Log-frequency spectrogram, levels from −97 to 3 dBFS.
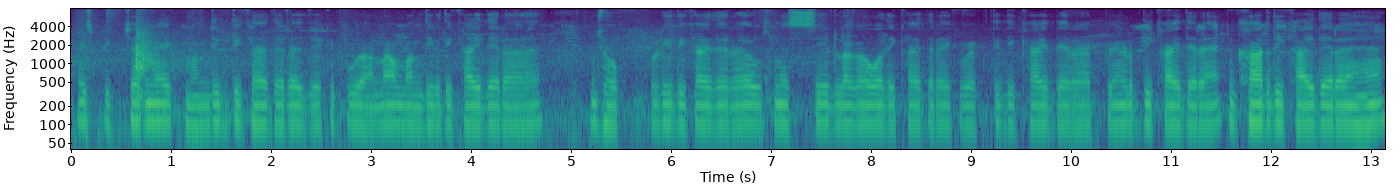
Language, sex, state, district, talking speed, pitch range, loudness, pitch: Hindi, male, Maharashtra, Nagpur, 205 wpm, 105-110 Hz, -33 LUFS, 105 Hz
